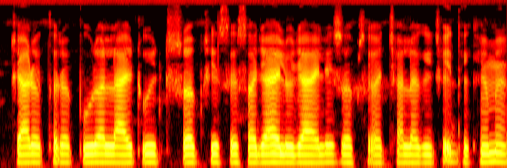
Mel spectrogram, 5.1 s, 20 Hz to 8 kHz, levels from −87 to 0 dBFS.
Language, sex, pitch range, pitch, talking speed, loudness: Bajjika, male, 140-145 Hz, 140 Hz, 215 wpm, -18 LUFS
